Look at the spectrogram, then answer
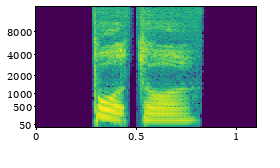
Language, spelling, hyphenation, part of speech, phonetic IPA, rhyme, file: Hungarian, pótol, pó‧tol, verb, [ˈpoːtol], -ol, Hu-pótol.ogg
- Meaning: to substitute, to replace (something that cannot be used for some reason)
